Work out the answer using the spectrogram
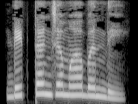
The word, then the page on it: ಡಿಟ್ಟಂಜಮಾಬಂದಿ: diṭṭam j'amābandhi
